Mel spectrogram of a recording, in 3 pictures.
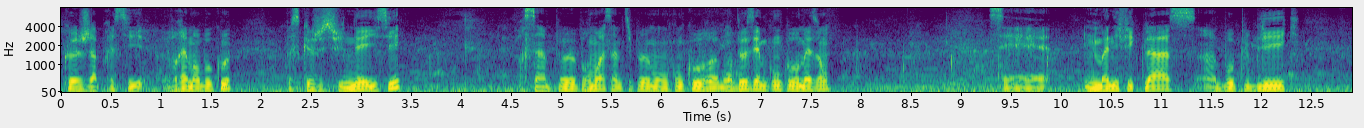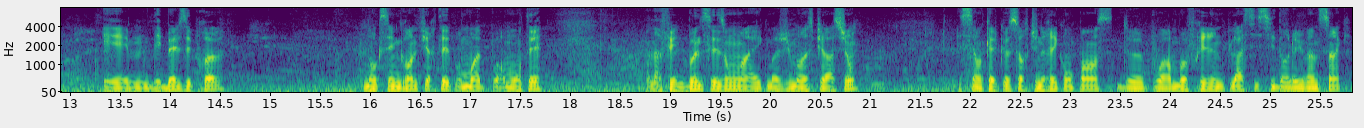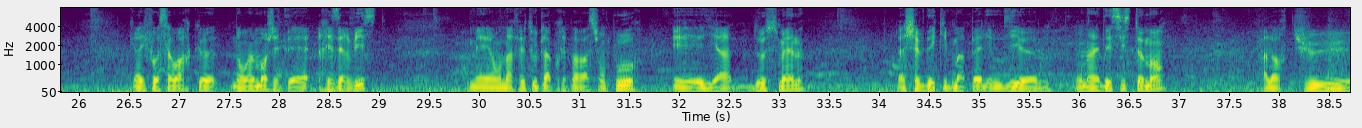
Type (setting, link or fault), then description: setting, busy venue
